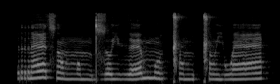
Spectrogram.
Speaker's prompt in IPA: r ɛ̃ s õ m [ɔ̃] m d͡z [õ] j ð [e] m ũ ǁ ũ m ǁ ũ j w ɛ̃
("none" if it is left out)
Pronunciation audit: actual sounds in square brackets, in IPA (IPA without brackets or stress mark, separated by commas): õ, o, ɛ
